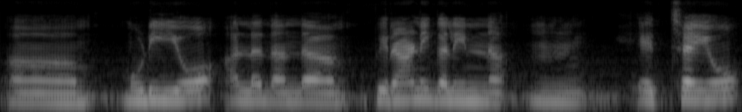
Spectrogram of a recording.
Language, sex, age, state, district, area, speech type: Tamil, female, 30-45, Tamil Nadu, Krishnagiri, rural, spontaneous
